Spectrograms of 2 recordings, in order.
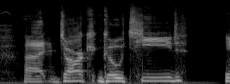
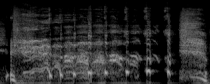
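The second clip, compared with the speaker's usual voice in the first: shrieking laughter. Real, not acted. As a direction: cackle uncontrollably. GM laughs wildly.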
